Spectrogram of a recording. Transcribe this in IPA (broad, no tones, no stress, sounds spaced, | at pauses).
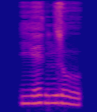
j e ɡ n z u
